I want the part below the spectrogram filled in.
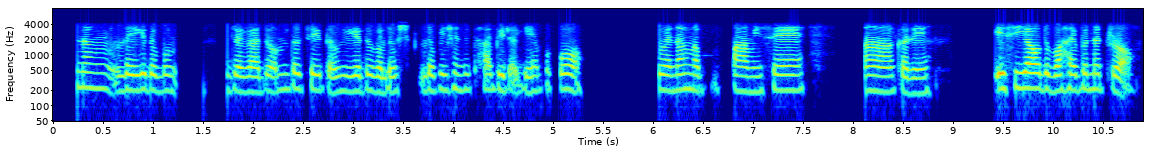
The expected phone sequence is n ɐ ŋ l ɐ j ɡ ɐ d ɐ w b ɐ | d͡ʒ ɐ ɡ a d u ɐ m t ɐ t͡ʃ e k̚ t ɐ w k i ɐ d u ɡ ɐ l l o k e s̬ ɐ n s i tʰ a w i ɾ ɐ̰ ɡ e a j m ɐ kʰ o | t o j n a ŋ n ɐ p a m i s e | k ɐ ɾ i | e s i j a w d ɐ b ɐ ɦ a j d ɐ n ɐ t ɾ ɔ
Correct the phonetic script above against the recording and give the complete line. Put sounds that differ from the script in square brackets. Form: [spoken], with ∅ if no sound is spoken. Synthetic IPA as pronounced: n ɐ ŋ l ɐ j ɡ ɐ d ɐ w b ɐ | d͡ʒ ɐ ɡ a d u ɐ m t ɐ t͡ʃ e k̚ t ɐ w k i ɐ d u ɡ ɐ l l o k e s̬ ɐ n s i tʰ a [b] i ɾ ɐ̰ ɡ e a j [b] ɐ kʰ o | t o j n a ŋ n ɐ p a m i s e | k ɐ ɾ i | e s i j a w d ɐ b ɐ ɦ a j [b] ɐ n ɐ t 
